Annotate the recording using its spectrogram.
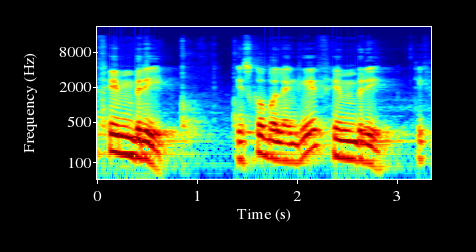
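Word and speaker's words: fimbriae: इस अंगुली के समान उभार को कहते हैं फिम्ब्री। इसको बोलेंगे फिम्ब्री, ठीक है ना, इसको बोलेंगे फिम्ब्री।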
